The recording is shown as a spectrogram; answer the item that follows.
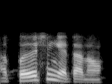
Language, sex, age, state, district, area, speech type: Malayalam, male, 18-30, Kerala, Wayanad, rural, conversation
